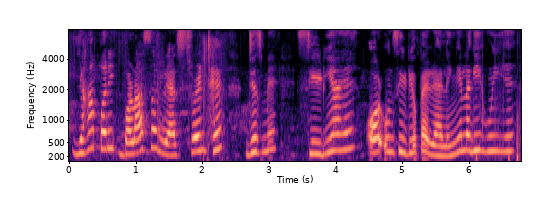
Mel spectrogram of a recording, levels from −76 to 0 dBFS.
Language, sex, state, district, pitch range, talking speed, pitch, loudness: Angika, female, Bihar, Madhepura, 270-345 Hz, 150 wpm, 315 Hz, -17 LUFS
